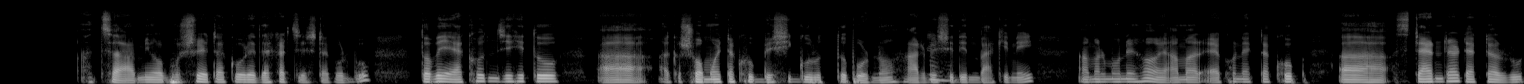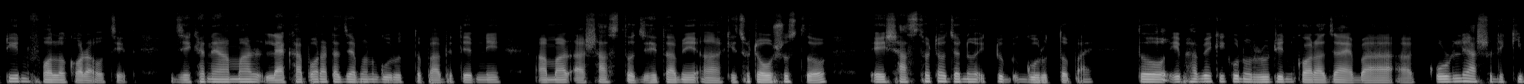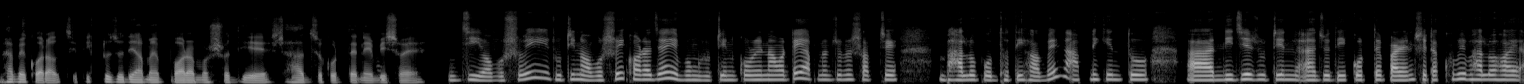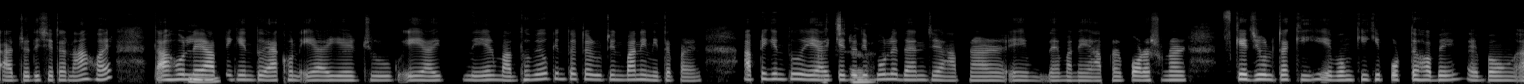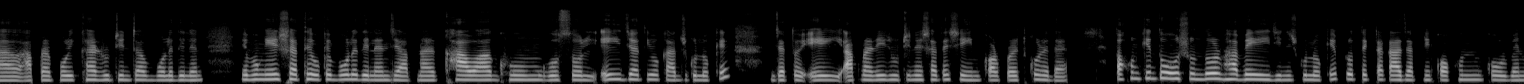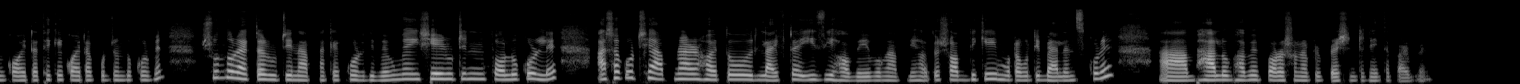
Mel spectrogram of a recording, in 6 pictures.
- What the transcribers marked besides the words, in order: horn; tapping; "যাতে" said as "যাতো"; in English: "ইনকর্পোরেট"
- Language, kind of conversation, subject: Bengali, advice, সপ্তাহান্তে ভ্রমণ বা ব্যস্ততা থাকলেও টেকসইভাবে নিজের যত্নের রুটিন কীভাবে বজায় রাখা যায়?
